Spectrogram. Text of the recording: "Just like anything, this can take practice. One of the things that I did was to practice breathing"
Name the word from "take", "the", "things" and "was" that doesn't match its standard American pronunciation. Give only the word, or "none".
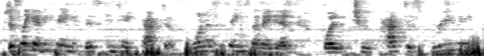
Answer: none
